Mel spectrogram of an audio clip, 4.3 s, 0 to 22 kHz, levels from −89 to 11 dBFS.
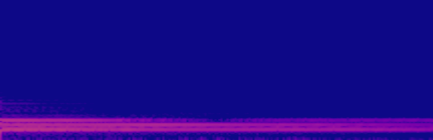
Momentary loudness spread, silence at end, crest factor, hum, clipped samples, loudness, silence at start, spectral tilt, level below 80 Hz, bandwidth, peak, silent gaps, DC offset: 12 LU; 0 s; 14 dB; none; under 0.1%; -52 LUFS; 0 s; -12.5 dB/octave; -88 dBFS; 1.4 kHz; -38 dBFS; none; under 0.1%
